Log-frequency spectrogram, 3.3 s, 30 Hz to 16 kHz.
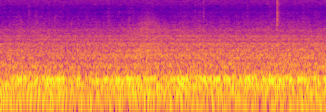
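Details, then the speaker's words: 2011 Peugeot 508 GT, 2.2 HDI 200 hp diesel, fourth gear, foot flat without kickdown: deep steady drone barely building, no audible turbo; loss of power under full throttle, under-boosting and very sluggish, after dealer failed to find the fault. "I had my foot all the way down the car the way I feel it is there is no Turbo okay first of all I can't even hear the turbos"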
